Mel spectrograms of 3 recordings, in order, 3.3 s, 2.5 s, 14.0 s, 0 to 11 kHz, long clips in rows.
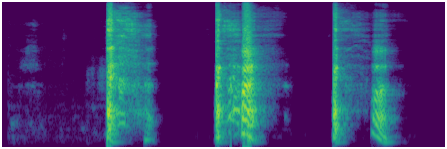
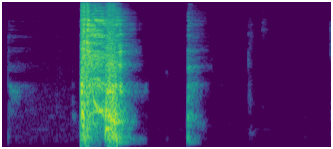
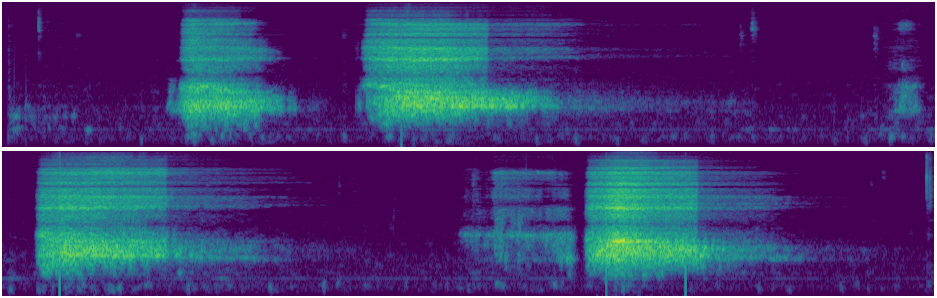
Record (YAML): three_cough_length: 3.3 s
three_cough_amplitude: 32768
three_cough_signal_mean_std_ratio: 0.3
cough_length: 2.5 s
cough_amplitude: 32768
cough_signal_mean_std_ratio: 0.31
exhalation_length: 14.0 s
exhalation_amplitude: 32518
exhalation_signal_mean_std_ratio: 0.4
survey_phase: beta (2021-08-13 to 2022-03-07)
age: 65+
gender: Male
wearing_mask: 'No'
symptom_none: true
smoker_status: Never smoked
respiratory_condition_asthma: false
respiratory_condition_other: false
recruitment_source: REACT
submission_delay: 2 days
covid_test_result: Negative
covid_test_method: RT-qPCR
influenza_a_test_result: Negative
influenza_b_test_result: Negative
